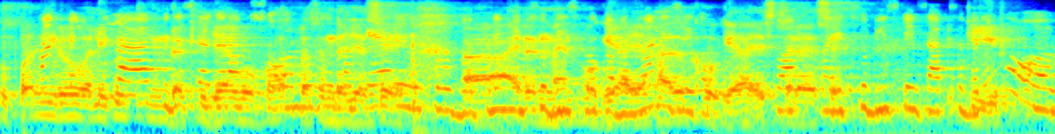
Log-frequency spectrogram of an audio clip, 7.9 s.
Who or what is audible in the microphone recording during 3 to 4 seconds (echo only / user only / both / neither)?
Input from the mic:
both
